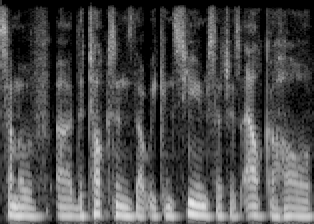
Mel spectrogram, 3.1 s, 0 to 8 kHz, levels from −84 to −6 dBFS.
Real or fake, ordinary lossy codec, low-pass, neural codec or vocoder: real; Opus, 64 kbps; 7.2 kHz; none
